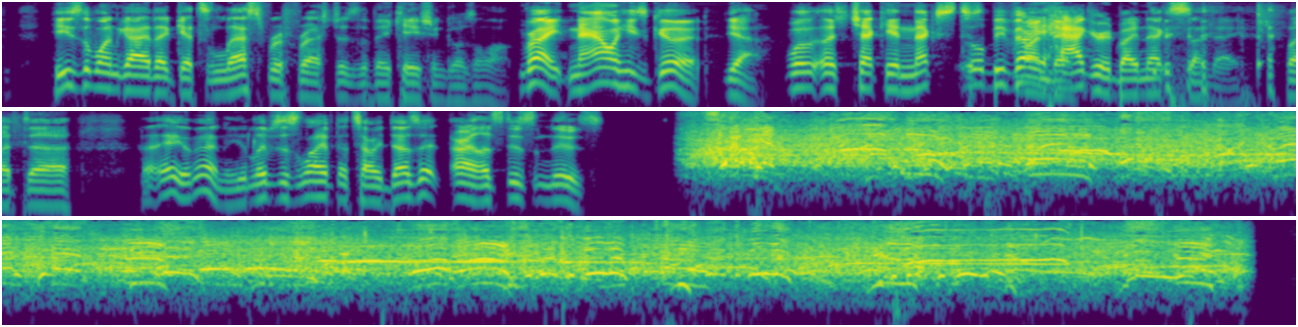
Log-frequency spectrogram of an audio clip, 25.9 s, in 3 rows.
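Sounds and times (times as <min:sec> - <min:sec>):
speech: 0:00.4 - 0:13.4
crowd cheering at horse race finish: 0:13.1 - 0:25.6.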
